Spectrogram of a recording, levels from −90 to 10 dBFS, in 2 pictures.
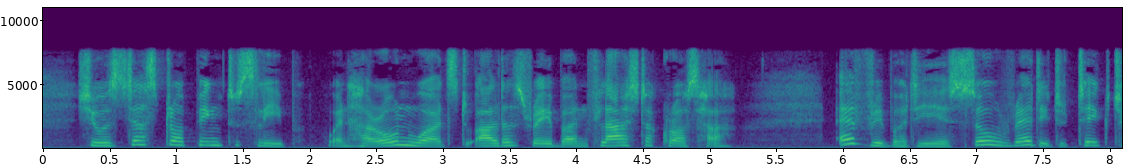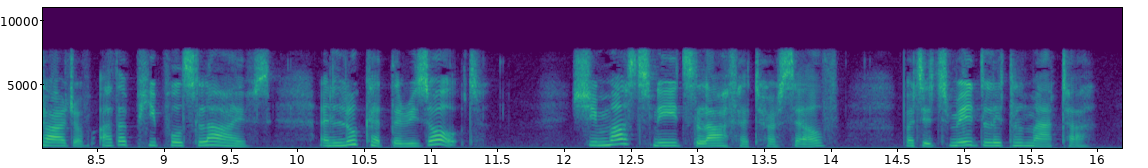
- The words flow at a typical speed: Yes, average, 160 wpm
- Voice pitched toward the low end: No, high, 230 Hz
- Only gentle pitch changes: No, average, 4.8 semitones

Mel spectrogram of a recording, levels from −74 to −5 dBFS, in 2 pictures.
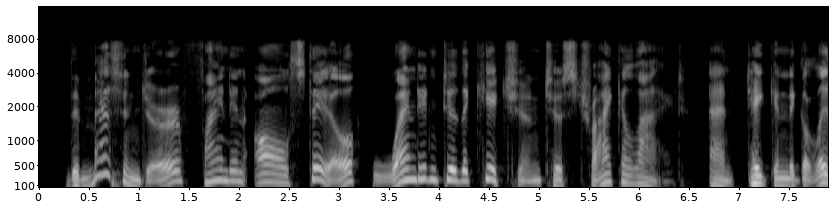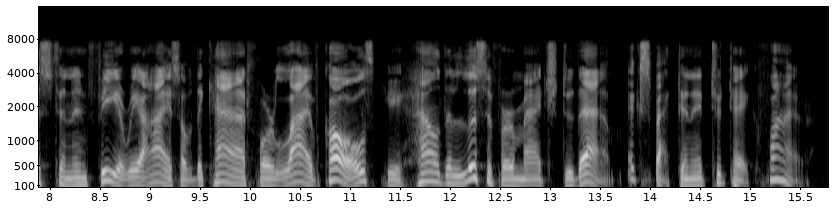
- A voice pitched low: No, medium, 150 Hz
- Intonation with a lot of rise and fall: Yes, wide, 7.6 semitones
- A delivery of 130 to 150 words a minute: Yes, average, 140 wpm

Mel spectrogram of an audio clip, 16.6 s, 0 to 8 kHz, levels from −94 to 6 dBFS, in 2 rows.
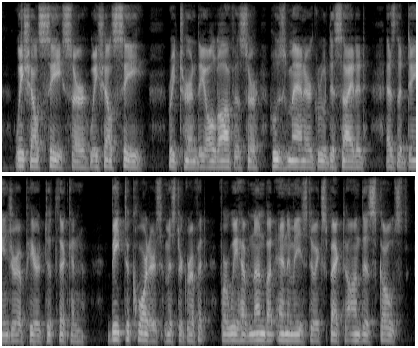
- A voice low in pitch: Yes, low, 105 Hz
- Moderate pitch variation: No, narrow, 1.9 semitones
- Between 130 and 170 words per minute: Yes, slow, 135 wpm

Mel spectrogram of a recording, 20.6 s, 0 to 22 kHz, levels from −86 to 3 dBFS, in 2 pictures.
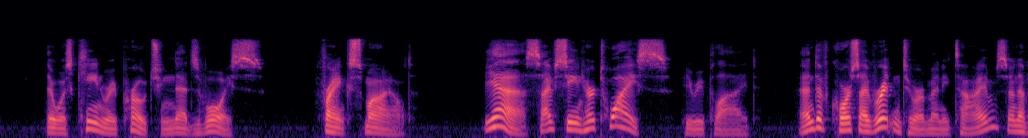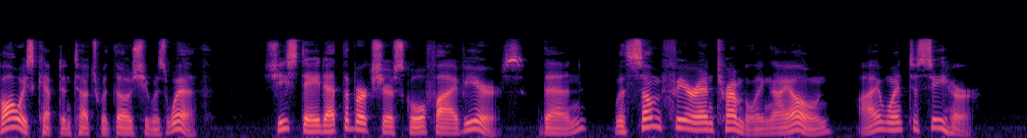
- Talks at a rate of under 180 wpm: Yes, average, 165 wpm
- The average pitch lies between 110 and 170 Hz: Yes, medium, 140 Hz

